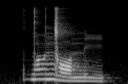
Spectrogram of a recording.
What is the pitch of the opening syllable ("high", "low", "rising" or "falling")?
high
